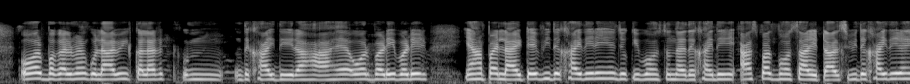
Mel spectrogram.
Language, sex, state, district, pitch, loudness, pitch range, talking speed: Hindi, female, Chhattisgarh, Korba, 240 Hz, -13 LUFS, 230-250 Hz, 230 wpm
